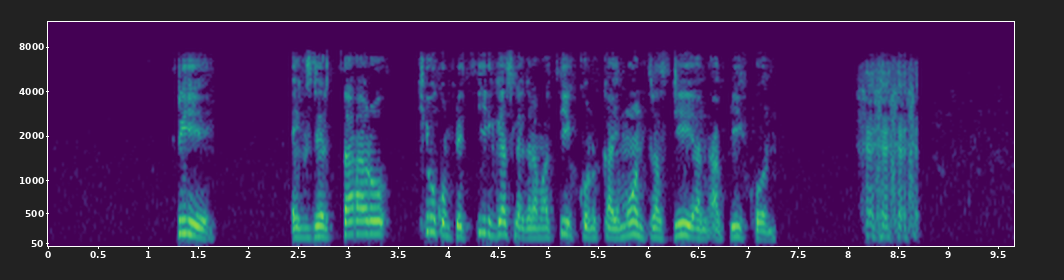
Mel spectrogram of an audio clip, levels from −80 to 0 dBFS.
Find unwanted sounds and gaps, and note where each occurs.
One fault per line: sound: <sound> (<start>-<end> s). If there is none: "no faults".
sound: laugh (8.1-8.7 s)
